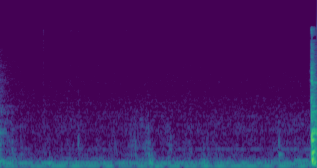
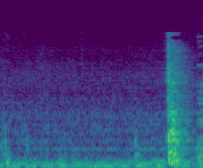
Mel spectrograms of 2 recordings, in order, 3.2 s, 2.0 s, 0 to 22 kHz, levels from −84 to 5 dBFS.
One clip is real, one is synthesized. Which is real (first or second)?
first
